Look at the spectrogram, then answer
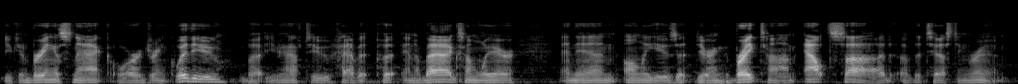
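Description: A man's voice: deep voice, fairly even intonation, normal speed, bright, forceful tone, dull audio. An American man narrating an instructional video as a teacher, explaining things in a plain-spoken way.

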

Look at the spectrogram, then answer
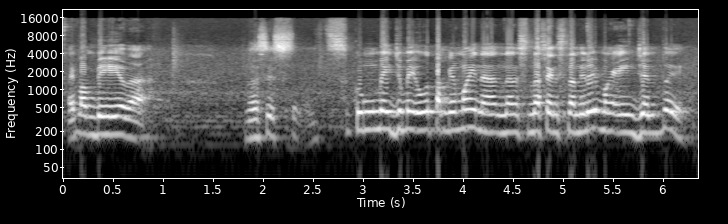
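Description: Filipino pastor guy, high voice, preaching at a sunday night service, lots of "di ba?" questions to the crowd, faint hiss behind. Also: steady tone, moderate pace, darkish tone. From Philippines. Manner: conversational preaching, frequent rhetorical questions to the congregation; switches often between Tagalog and English. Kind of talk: sermon.

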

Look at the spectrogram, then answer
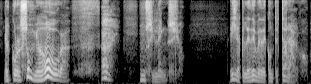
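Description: A man giving a dramatic first-person reading of a novel, swinging from hushed tones to shouting. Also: on the high side, very animated, measured pace, breathy edge, no room sound, clean studio sound. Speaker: audiobook reader.

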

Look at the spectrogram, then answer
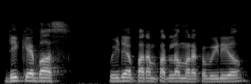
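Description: A man rattles off heated commentary at great speed, full of scornful rhetorical questions. His voice is smooth and clear and sits a little high. The recording is dull and lo-fi. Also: little pitch movement, a little fast. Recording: dull lo-fi sound.

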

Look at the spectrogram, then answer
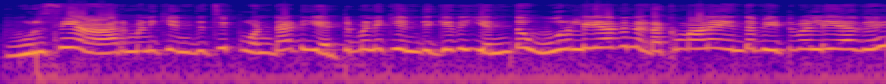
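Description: A woman's voice: very high voice, fast, bright, forceful tone. A woman with a Kanyakumari Tamil accent playing a complaining mother-in-law who nags in a comedy skit. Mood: scolding. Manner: nagging and self-pitying. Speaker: skit performer.

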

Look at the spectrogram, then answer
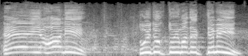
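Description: An actor playing a town crier in a historical drama, proclaiming a decree in a loud, drawn-out, formal call. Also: male voice, very high-pitched, animated, full character voice.

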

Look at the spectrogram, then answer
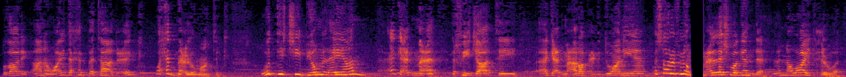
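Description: A man's voice: high-pitched, big pitch swings, very fast, fairly bright tone, far from the mic, soft background music. A man with a Kuwaiti accent playing an eager adult fan of the show who talks in a chatty, pleading way. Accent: Kuwaiti Arabic.

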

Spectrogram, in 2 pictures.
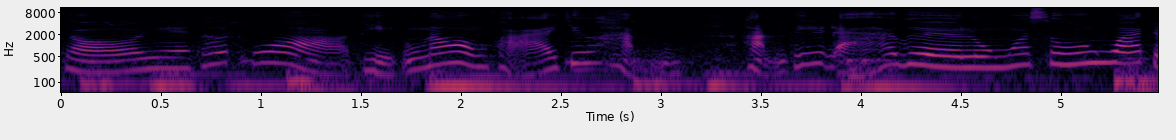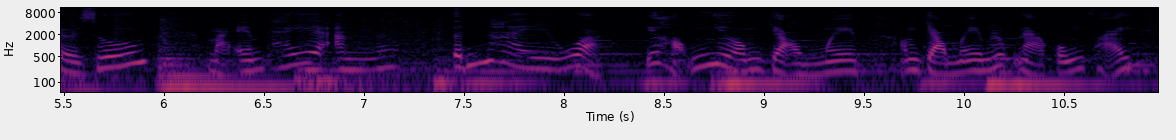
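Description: Chatty woman, high voice. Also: sing-song, moderate pace, hardly any pauses, music in the background. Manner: chatty, exclamatory, keeps saying "trời ơi". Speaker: wife in a comedy sketch. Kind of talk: comedy sketch acting.

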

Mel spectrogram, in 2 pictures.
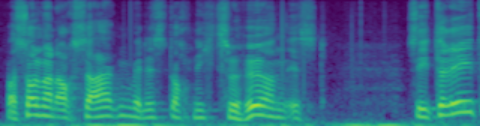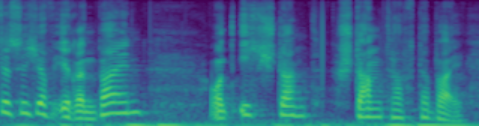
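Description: An actor playing a steadfast, lovesick tin soldier who narrates his own story in a radio play, earnestly and gently. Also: high-pitched, lively intonation, moderate pace. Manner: earnest, gentle, proud, sometimes whispering.

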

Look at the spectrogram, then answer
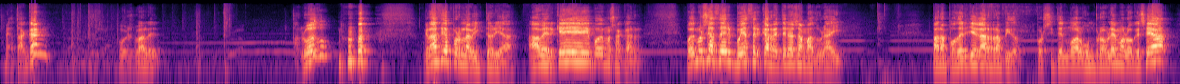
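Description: A man's voice: fairly high pitch, big pitch swings, normal speed, pauses often, bright, forceful tone, soft background music. A man from Spain with a slight Aragonese accent, giving casual, jokey commentary while playing a strategy game and talking back to his rivals. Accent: Aragonese Spanish. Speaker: gaming YouTuber.

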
